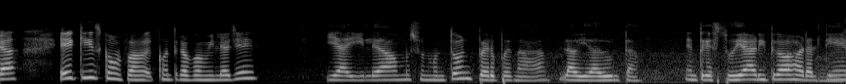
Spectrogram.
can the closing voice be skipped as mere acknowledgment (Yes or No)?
Yes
